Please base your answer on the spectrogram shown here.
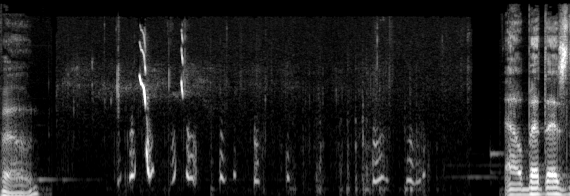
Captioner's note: gentle chirping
